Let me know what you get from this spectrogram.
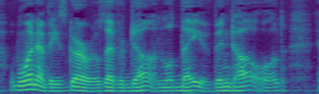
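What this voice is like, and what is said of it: Put-on deep Southern accent. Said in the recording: “my best impression of the narrator... it's very serious, like, deep South accent that the narrator does. And that's what he sounded like”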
